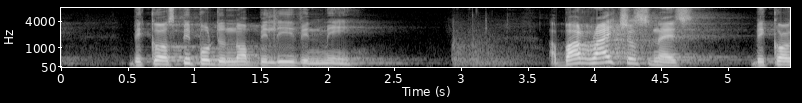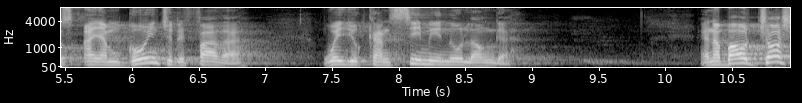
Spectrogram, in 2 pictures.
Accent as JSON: {"language": "English", "town": "Calabar", "region": "Cross River", "country": "Nigeria", "tie": "born or raised there", "moved": "yes", "said": "I fortunately happened to be born in Calabar, though I'm not from Calabar"}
